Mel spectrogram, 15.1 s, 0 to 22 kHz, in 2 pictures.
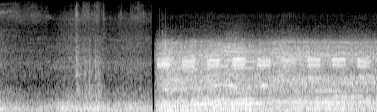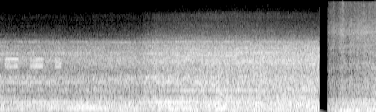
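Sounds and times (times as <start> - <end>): diesel engine running: 0.0 - 15.0
reversing alarm beeping: 3.1 - 10.0.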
